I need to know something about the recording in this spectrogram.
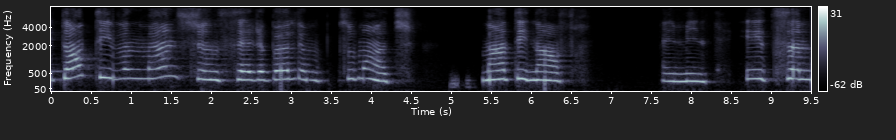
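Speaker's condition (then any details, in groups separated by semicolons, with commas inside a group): Acquired ataxia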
